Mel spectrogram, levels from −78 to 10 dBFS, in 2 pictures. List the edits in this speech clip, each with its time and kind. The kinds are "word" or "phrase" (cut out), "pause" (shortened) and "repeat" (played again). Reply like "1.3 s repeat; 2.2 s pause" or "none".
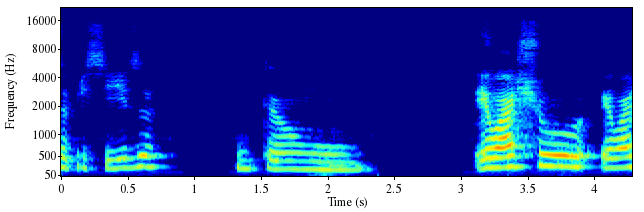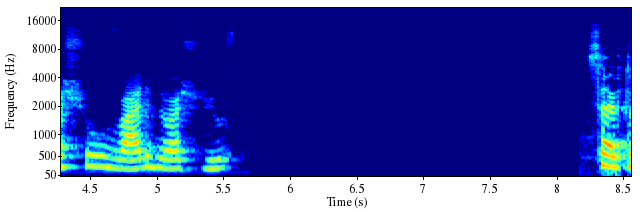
none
